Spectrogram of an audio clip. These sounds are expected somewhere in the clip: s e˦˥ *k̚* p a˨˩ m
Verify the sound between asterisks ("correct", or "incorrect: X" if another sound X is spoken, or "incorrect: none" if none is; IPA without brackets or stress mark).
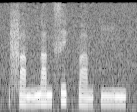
correct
